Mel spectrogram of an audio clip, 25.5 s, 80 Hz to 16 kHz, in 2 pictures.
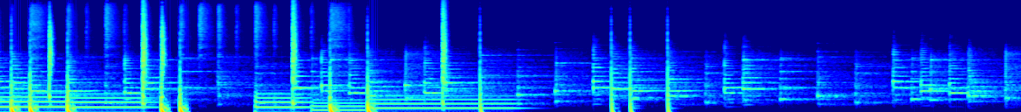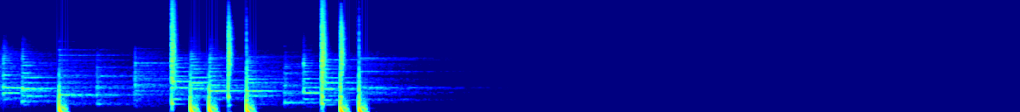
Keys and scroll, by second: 0.3 BackSpace, 3.9 ctrl+m, 5.5 ctrl+m, 7.9 ctrl+m, 11.6 ctrl+m, 14.9 ctrl+m, 17.2 space.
